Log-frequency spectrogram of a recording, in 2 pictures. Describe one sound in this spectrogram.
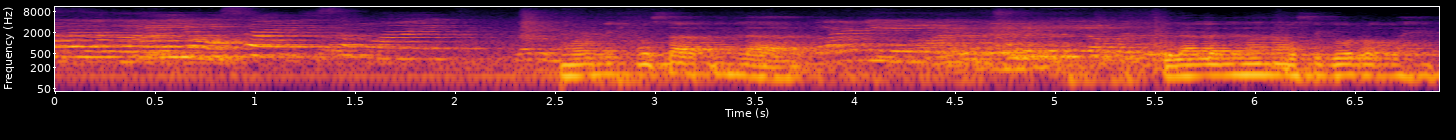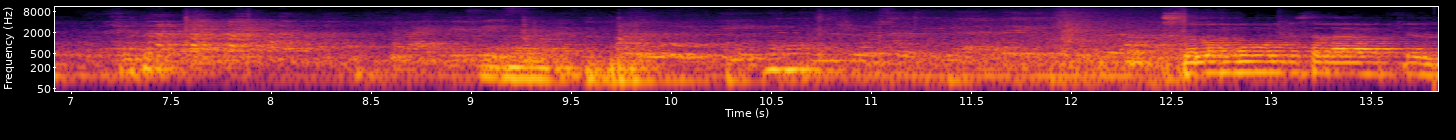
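A young man speaks with animation through a microphone and loudspeakers.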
